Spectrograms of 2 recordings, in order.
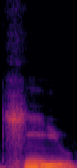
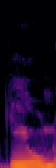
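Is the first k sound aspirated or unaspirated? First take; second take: aspirated; unaspirated. First: The k is said with a puff of air. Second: The k is said without a puff of air. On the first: The speaker calls it right. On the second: The speaker calls it wrong.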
